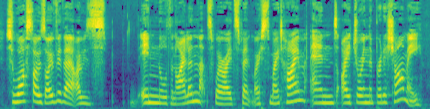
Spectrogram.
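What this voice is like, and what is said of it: British-sounding accent. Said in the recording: “as you probably tell from my accent, wasn't brought up here. So I'm Australian, but was brought up in the UK.”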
